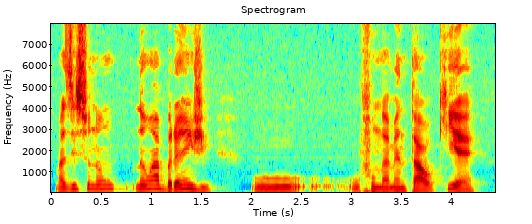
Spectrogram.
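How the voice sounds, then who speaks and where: A young man with a southern Brazilian accent, a singing teacher appearing as a podcast guest, explains things casually and tags his points with little check-in questions. His voice is higher than average, animated, a little mellow, and measured in pace, picked up close by a boom-arm microphone in a small indoor studio.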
